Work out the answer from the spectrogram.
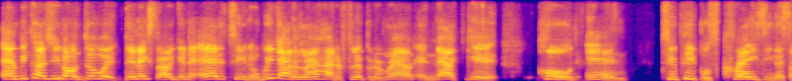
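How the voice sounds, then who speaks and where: A woman's voice: medium pitch, no room sound. Emphatic woman in dry, close sound. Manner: emphatic, repeats phrases for stress, plain-spoken. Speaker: talk show panelist. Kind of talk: casual live talk show chat.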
